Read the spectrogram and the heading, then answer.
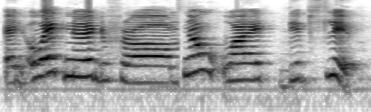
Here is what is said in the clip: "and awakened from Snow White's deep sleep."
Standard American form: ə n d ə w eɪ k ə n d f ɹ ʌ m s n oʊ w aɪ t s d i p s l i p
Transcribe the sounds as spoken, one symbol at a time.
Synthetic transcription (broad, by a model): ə n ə w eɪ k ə d f ɹ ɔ m s n oʊ w aɪ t d i p s l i p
